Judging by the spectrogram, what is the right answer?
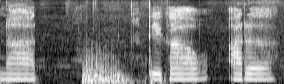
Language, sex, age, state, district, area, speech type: Bodo, female, 30-45, Assam, Chirang, rural, spontaneous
